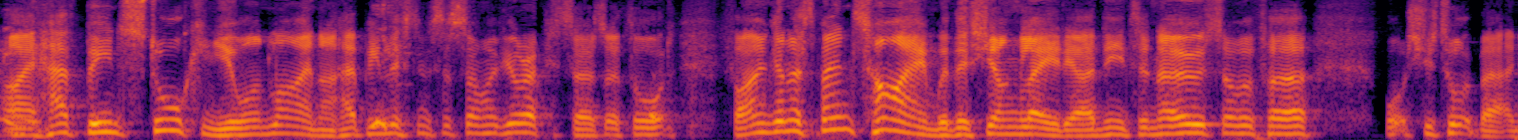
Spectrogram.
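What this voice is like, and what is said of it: English accent. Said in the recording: “this guy with this English accent.”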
